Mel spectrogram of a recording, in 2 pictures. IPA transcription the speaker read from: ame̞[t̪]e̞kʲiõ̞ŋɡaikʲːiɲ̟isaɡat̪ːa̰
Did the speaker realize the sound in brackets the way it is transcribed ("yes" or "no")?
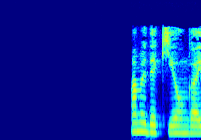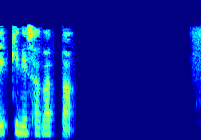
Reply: no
